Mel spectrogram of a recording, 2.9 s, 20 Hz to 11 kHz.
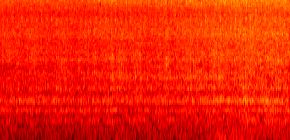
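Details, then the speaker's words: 2006 vehicle with rough idle and recurring EGR code P0404 despite new EGR valve: steady idle with thin high whine, not typical transmission whine; source unknown. "now that's that's different from how a transmission would wind guys so don't get them confused"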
